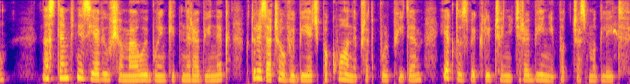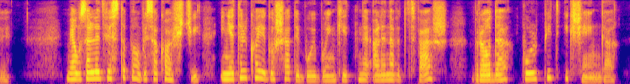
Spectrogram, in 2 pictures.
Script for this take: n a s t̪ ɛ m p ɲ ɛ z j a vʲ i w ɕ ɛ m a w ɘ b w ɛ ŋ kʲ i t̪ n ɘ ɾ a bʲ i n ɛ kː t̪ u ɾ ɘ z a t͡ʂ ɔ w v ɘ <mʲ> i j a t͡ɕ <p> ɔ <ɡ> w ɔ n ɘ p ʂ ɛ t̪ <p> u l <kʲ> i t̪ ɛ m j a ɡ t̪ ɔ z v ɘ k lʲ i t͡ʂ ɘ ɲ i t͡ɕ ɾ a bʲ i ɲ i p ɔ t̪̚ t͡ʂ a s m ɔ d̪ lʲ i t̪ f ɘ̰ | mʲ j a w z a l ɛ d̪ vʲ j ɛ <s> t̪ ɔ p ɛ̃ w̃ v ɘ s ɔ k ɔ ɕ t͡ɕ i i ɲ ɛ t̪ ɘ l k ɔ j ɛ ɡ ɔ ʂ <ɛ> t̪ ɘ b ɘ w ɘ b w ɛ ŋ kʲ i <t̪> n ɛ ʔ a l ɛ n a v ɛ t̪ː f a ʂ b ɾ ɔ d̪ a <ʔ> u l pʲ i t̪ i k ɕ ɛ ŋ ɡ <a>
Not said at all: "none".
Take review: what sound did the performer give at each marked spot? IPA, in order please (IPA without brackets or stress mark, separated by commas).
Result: bʲ, p, k, p, pʲ, s, a, t̪, p, a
